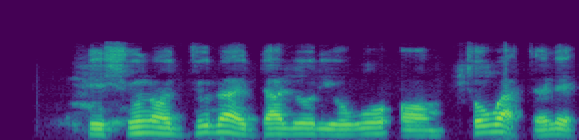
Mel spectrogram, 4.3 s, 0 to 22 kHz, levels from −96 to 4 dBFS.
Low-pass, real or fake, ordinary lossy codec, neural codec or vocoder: 7.2 kHz; fake; none; codec, 16 kHz, 16 kbps, FreqCodec, smaller model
